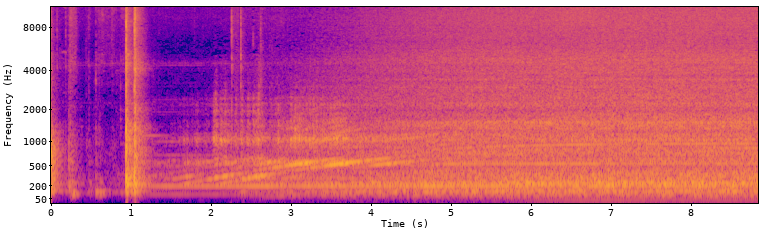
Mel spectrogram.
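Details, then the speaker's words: 1980s Tefal Spinmaster spin dryer (made in France by Calor, 2,200 rpm max), empty drum: a click, then a smooth motor hum climbing steadily in pitch as it spins up and settles into an even run; normal run-up. "i'm going to just show you how the motor sounds on this thing it's got a very nice sounding mower ready"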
